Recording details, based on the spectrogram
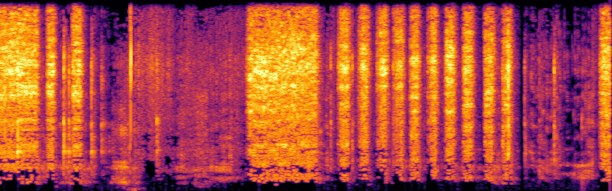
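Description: Spray paint hissing onto a game controller, in bursts: a few longer sprays followed by a quick run of short, regular puffs, fairly close.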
